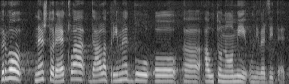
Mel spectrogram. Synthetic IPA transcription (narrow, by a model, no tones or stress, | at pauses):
pr̩ʋo̞ | neʃt̪oɾeklˠad̪aːlapɾimed̪buo | aut̪onomiiʔuniʋe̞ɾzit̪ḛːt̪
